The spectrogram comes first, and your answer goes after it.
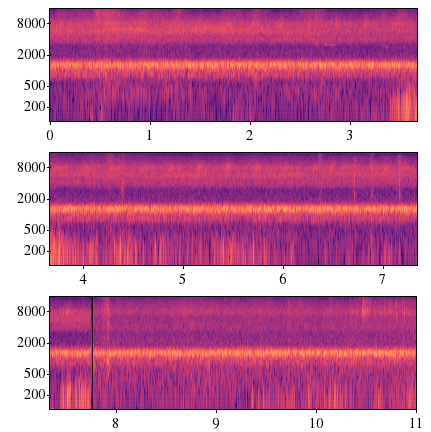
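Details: Vast chorus of male cicadas calling to attract mates, a very loud, unbroken steady whine holding one pitch throughout, with a fainter high hiss above and scattered low rustles and thumps underneath.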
